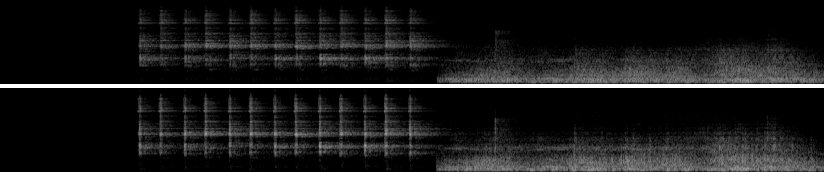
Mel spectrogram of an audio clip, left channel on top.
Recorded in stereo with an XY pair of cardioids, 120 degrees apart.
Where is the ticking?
65° right, 0.9 m.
